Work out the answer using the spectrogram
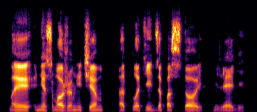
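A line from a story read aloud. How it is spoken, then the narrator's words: Quiet male voice. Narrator (Russian): Мужчина тихо произнес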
